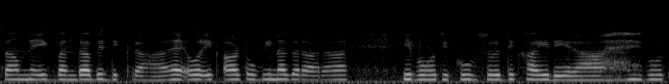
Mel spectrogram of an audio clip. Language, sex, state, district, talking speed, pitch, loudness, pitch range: Hindi, female, Bihar, Araria, 225 wpm, 225 Hz, -34 LUFS, 215-225 Hz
